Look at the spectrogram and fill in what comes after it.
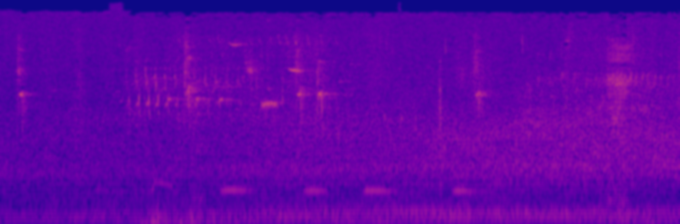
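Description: Birds calling outdoors: scattered short high chirps, and a lower call of about six short notes repeated over several seconds, over a steady low hum.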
